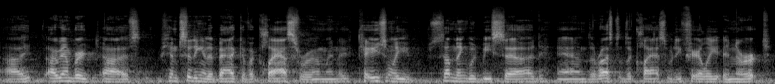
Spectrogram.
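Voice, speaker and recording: A man delivering a eulogy as a professor, speaking and reading aloud in a solemn, measured manner with a gravelly voice. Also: little pitch movement. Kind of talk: eulogy speech, partly read aloud. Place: large reverberant hall. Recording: noisy, reverberant hall with low rumble.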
